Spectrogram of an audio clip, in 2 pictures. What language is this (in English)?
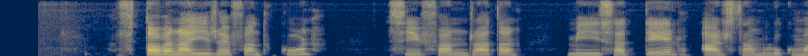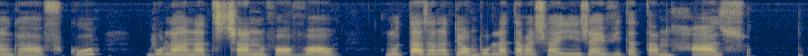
Malagasy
